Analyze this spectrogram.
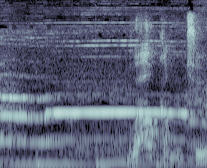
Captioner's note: rooster crowing; intro music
